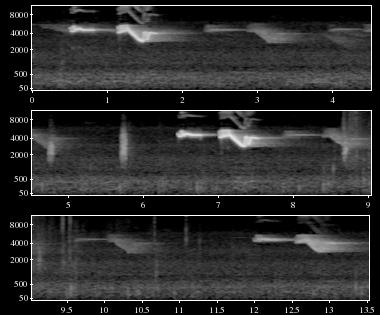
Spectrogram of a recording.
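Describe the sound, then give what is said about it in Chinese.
Song of the Steere's liocichla, a bird endemic to Taiwan: a loud, high, clear whistled phrase of two slurred notes, repeated three times at intervals, with faint softer notes and brief clicks in between and no talking. “不过台湾也是有叫声很吸引人的鸟类哦，像是台湾的特有种怂鸟，它的声音我就觉得还蛮好听的。”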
